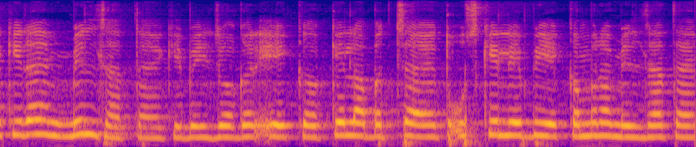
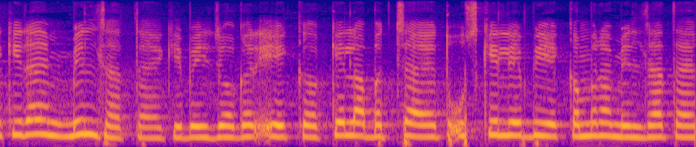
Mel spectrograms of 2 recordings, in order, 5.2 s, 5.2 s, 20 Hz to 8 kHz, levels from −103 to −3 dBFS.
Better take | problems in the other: second | room echo; dies away in 0.4 s

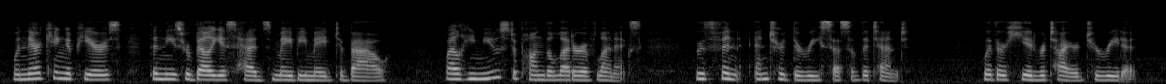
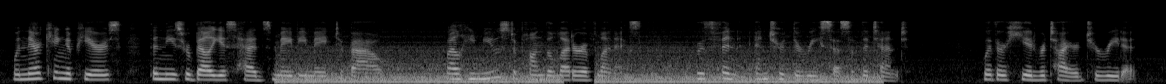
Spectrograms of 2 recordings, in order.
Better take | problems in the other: first | background sound (Engine); as loud as the speech

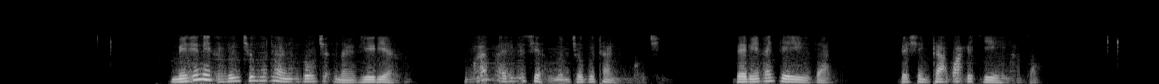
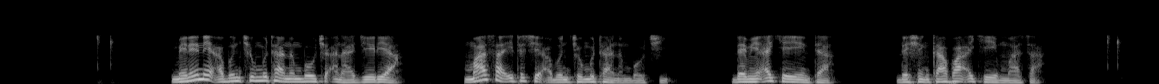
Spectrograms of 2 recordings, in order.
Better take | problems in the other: second | noise reduction (neural separator model SepFormer WHAMR!)

